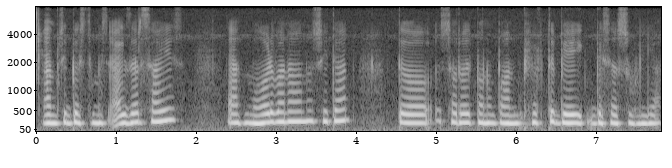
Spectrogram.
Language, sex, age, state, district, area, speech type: Kashmiri, female, 45-60, Jammu and Kashmir, Anantnag, rural, spontaneous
